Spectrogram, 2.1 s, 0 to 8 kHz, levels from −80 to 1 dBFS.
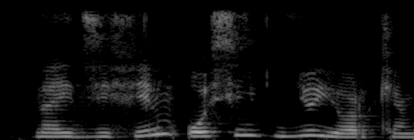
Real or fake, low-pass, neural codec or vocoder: real; 7.2 kHz; none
